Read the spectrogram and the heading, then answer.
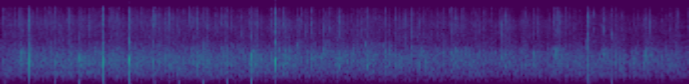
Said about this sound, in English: These women are here because they honor and they worship the God of heaven, and they should be applauded and appreciated. Let's give them a round of applause for that.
